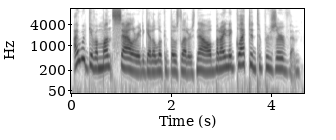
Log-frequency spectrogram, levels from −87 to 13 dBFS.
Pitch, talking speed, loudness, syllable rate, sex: 210 Hz, 255 wpm, -18 LUFS, 6.2 syllables/s, female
